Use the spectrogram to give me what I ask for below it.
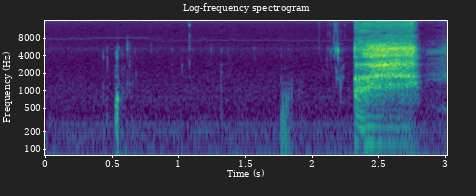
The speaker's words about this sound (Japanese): ペットボトルの蓋を開けまして、ね、あの、お水いただきますよ。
